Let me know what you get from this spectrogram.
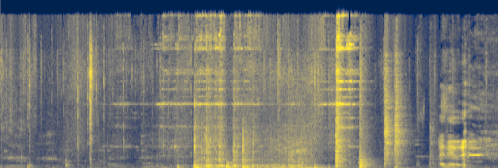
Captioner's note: metal slides and clangs out of the box; laughs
